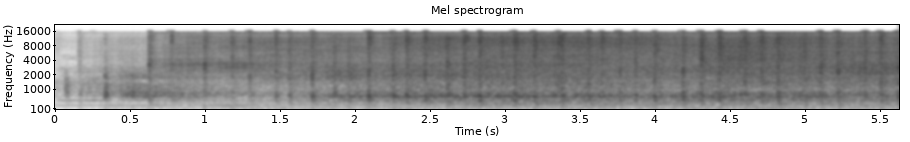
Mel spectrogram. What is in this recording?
reverberacion-drum
sound,drum,dance
dance, sound-drum, percs, garbage, improvised, rubbish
